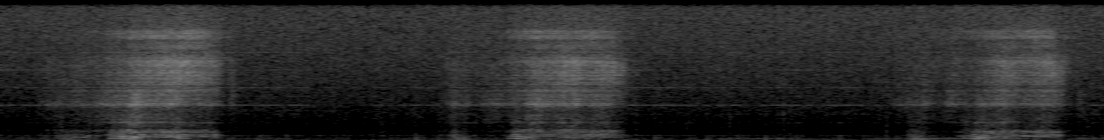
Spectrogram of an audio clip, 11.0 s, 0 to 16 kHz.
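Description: Three rough, rattling snores on the in-breath at about 15 breaths a minute, with faint background noise; loud snoring.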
